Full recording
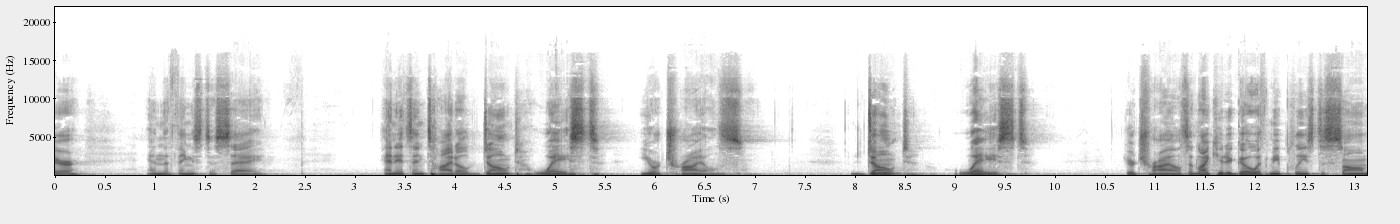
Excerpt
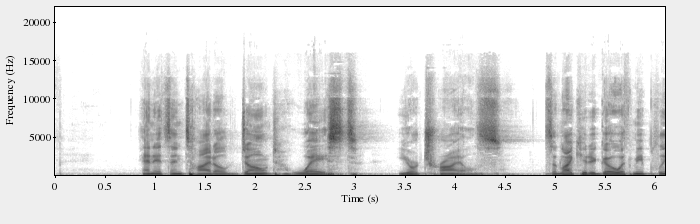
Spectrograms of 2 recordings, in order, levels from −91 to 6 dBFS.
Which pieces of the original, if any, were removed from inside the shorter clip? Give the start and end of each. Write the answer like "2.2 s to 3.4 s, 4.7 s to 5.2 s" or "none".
7.3 s to 11.3 s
